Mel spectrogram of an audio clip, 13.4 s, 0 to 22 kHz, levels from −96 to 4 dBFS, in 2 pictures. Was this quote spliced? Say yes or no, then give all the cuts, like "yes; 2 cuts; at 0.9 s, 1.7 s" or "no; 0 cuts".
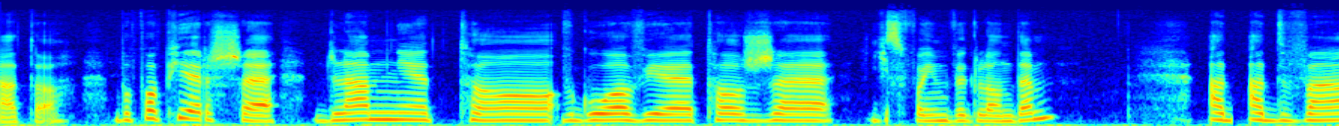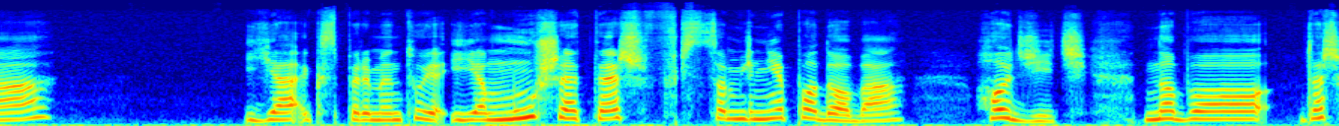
yes; 5 cuts; at 2.8 s, 4.4 s, 6.1 s, 10.1 s, 10.4 s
